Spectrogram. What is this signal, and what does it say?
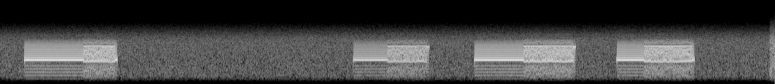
Packet radio (AX.25, as in APRS), 1200 baud, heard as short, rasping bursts, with radio hiss and a squelch burst at the end.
